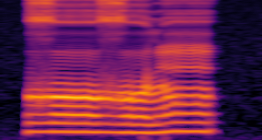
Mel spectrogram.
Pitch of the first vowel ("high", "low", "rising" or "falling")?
low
